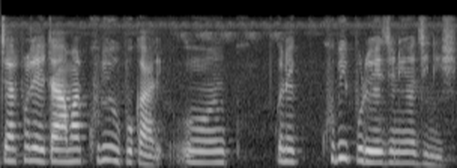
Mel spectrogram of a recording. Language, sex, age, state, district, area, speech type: Bengali, female, 30-45, West Bengal, Howrah, urban, spontaneous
